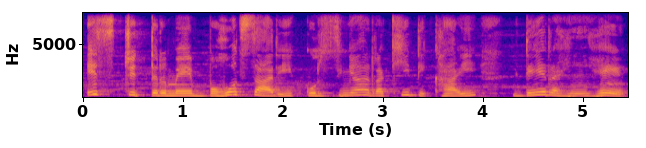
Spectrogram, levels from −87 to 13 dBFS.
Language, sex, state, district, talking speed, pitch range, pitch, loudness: Hindi, female, Madhya Pradesh, Bhopal, 120 wpm, 195-245 Hz, 210 Hz, -15 LUFS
